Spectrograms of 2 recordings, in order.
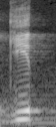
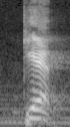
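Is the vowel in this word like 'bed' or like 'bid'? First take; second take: like bid; like bed. First: The vowel is a closer 'ih' sound. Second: The vowel is an open 'eh' sound. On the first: The speaker calls it wrong. "hindi siya git" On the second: The speaker calls it right. "say, get"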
